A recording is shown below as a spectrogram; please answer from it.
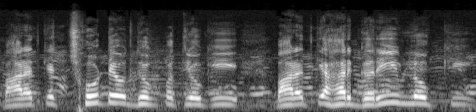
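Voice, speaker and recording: Male reporter, high voice, probing questions, outdoor street vox pop. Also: fairly even intonation, moderate pace, fairly bright tone. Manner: probing, devil's-advocate questions. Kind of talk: news vox pop interviewing.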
